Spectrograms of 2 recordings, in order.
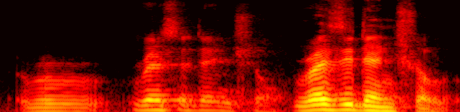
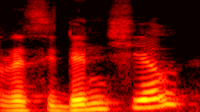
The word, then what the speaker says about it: residential: College, but this word, the way you should pronounce this word is actually residential. So residential, so not residential, residential.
